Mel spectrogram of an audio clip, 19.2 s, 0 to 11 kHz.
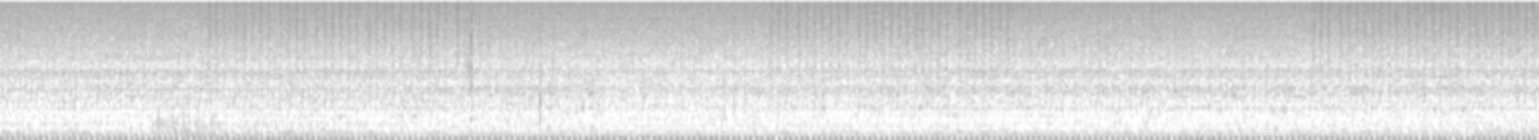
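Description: An Atomic 4 inboard gasoline engine on a sailboat idles while motoring slowly along the Intracoastal Waterway in Florida, a steady low continuous drone with no breaks, heard alone.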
